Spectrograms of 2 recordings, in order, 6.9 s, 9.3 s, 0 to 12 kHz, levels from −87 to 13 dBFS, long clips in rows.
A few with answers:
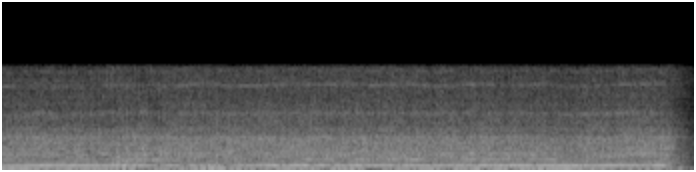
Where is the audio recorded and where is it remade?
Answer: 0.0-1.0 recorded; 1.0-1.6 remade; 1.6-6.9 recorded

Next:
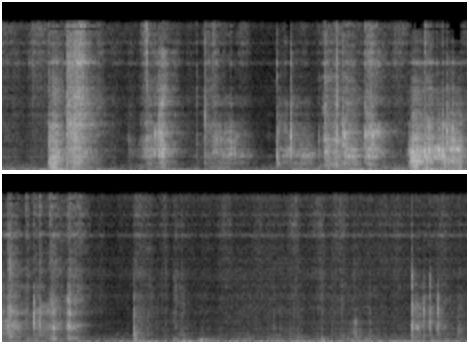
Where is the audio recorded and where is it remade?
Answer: 0.0-9.3 remade

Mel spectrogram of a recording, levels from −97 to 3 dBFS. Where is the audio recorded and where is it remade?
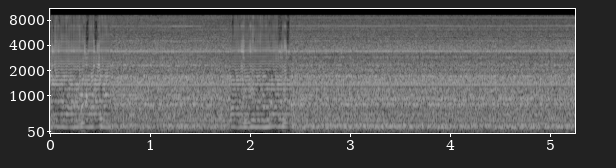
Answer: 0.0-0.6 remade; 0.6-1.8 recorded; 1.8-2.4 remade; 2.4-5.3 recorded

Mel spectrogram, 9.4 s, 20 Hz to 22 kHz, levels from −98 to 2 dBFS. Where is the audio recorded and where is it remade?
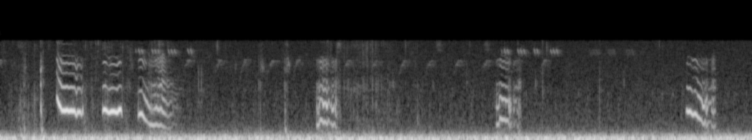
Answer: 0.0-9.4 recorded

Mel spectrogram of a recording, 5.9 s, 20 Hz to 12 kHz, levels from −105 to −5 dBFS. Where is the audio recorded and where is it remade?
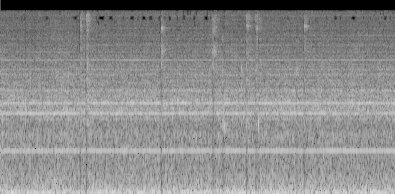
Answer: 0.0-5.9 recorded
